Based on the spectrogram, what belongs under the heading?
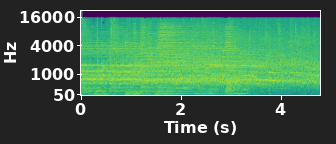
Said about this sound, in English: Lizzie smiles at the applause. Lizzie looks worried. John sits in the audience and applauds with a satisfied smile.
